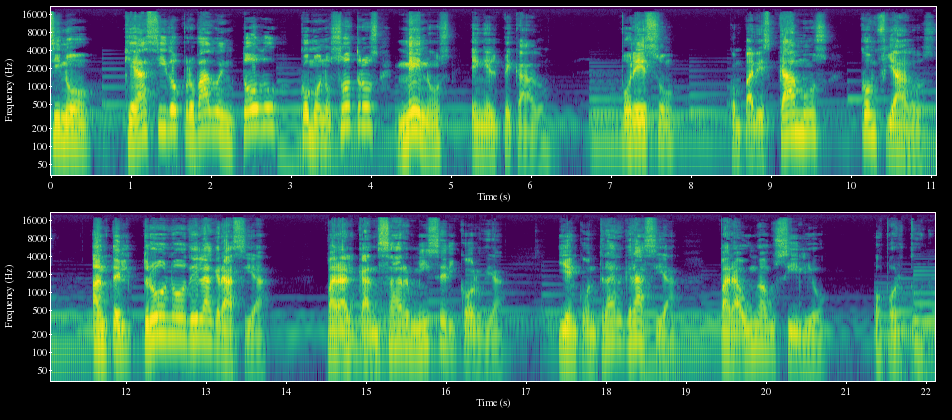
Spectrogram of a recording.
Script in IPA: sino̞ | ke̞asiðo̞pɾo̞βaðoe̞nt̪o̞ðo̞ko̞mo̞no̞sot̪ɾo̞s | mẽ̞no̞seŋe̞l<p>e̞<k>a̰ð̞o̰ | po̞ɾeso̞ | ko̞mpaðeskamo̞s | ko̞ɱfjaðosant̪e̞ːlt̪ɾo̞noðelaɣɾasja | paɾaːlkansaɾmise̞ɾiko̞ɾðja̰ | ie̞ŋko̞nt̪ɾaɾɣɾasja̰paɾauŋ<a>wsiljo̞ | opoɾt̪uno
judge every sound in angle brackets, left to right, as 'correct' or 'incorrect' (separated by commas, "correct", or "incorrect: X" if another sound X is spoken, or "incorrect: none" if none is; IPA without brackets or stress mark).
correct, correct, correct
